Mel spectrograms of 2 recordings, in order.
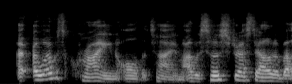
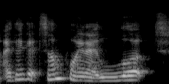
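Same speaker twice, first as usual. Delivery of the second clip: ordinary talk, nothing marked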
